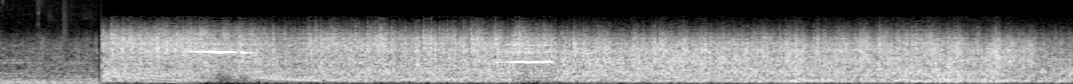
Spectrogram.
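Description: A dull, steady roar from an archival war-footage soundtrack. It starts suddenly about a second in and carries on, with a couple of brief faint tones in it.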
